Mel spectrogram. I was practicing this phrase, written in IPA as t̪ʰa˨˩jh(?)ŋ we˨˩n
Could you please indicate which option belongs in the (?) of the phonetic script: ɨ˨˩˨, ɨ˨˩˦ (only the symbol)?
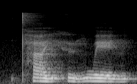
ɨ˨˩˨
